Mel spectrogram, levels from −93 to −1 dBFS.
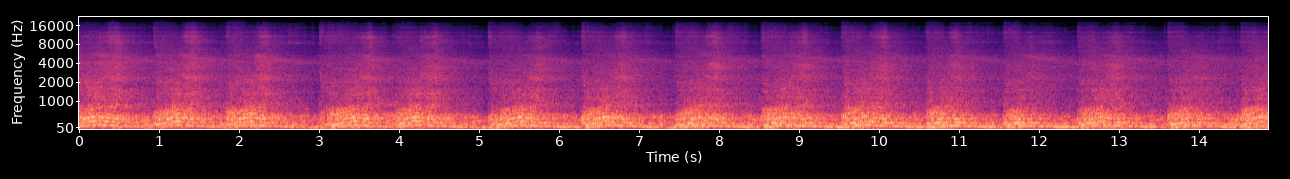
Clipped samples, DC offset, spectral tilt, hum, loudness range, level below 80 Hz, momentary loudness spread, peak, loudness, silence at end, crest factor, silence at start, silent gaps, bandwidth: under 0.1%; under 0.1%; -7 dB/octave; none; 1 LU; -28 dBFS; 5 LU; -2 dBFS; -17 LUFS; 0 s; 14 dB; 0 s; none; 16.5 kHz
